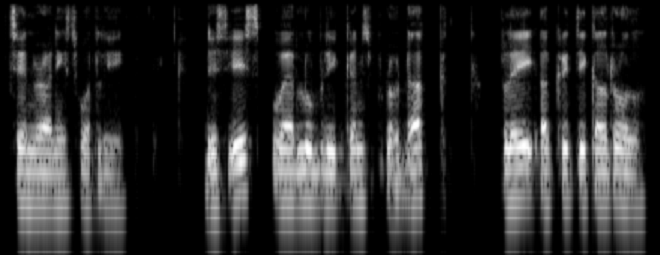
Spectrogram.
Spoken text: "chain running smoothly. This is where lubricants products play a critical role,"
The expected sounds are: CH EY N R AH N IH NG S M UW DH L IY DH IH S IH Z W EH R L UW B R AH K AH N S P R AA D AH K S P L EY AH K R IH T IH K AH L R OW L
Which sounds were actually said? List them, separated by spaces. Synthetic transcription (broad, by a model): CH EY N R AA N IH NG S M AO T L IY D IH S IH S W EH R L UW B R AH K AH N S P R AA D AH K P L EY AH K R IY T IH K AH L R OW L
